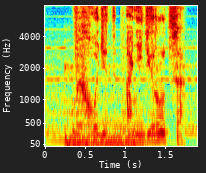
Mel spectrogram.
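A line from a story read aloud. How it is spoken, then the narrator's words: Whispered. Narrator (Russian): прошептал Майкл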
